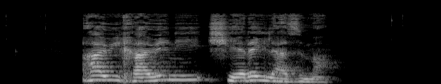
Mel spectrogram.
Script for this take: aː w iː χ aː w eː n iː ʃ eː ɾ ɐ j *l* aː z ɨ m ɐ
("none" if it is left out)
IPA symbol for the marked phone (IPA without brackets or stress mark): l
